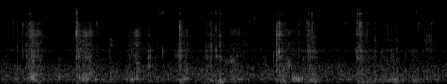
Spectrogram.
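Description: Someone chewing a mouthful of crunchy Cap'n Crunch cereal in milk: irregular crisp crunches, several a second.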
